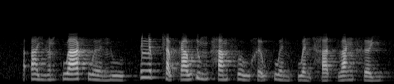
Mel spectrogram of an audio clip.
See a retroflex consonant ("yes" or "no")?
no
